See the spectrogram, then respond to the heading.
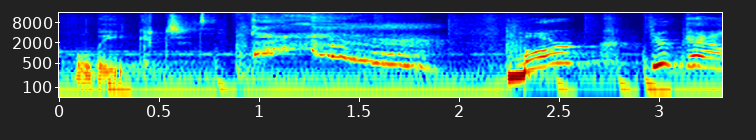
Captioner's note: giggles excitedly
